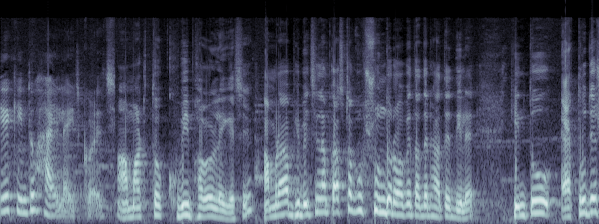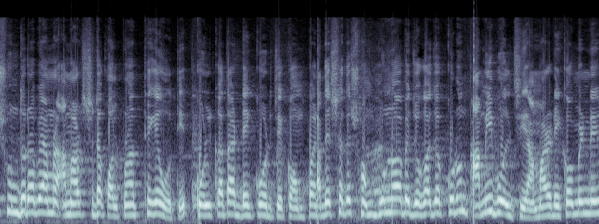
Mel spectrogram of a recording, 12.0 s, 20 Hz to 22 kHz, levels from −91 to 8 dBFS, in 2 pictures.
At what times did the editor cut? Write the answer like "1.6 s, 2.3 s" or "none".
1.0 s, 2.4 s, 7.9 s, 9.2 s, 10.7 s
